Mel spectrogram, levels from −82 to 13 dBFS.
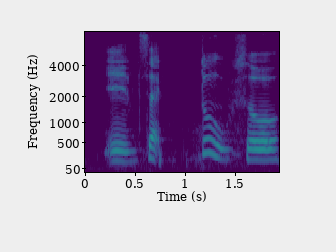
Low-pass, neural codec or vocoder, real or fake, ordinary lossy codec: none; codec, 16 kHz, 16 kbps, FreqCodec, larger model; fake; none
